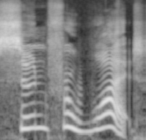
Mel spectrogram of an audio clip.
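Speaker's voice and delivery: pressing, challenging, insistent, high-pitched demanding tone. Reading a story aloud, the narrator answers Calvin, demanding. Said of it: "I demanded".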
